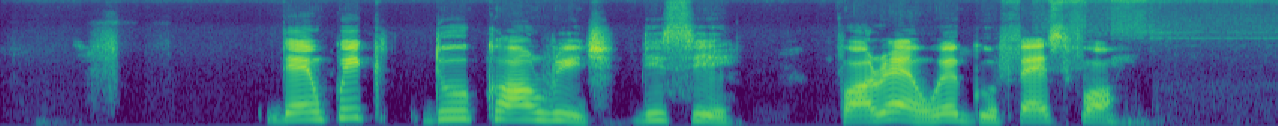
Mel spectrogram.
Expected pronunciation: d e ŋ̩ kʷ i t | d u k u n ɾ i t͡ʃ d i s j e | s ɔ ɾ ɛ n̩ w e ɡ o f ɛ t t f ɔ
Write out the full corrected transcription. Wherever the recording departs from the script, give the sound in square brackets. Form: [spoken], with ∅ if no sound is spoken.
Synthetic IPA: d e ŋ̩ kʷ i [k] | d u k [ɔ] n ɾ i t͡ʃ d i s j e | [f] ɔ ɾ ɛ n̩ w e ɡ o f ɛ [s] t f ɔ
